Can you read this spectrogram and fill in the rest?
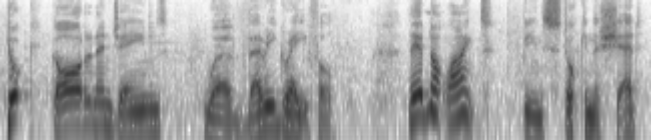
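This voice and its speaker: A man's voice: mid-range voice, big pitch swings, a little slow, a little mellow. A man narrating a children's storybook, reading aloud.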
